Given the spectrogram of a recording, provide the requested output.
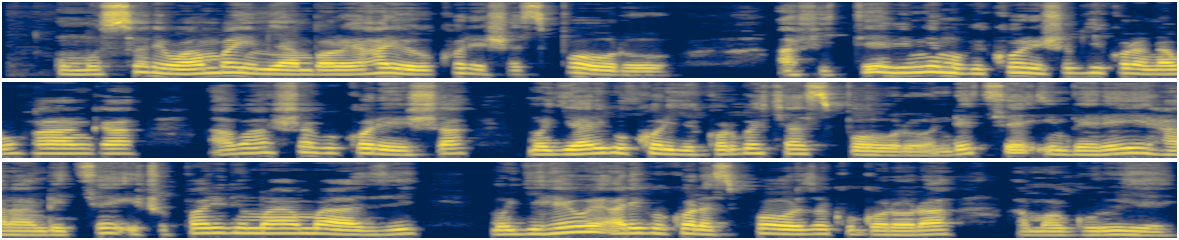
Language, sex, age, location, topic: Kinyarwanda, male, 18-24, Kigali, health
